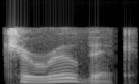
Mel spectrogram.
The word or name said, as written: cherubic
